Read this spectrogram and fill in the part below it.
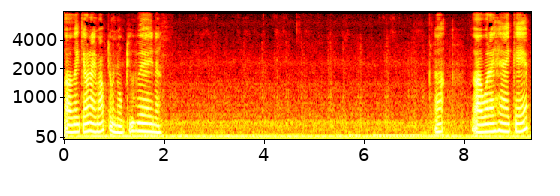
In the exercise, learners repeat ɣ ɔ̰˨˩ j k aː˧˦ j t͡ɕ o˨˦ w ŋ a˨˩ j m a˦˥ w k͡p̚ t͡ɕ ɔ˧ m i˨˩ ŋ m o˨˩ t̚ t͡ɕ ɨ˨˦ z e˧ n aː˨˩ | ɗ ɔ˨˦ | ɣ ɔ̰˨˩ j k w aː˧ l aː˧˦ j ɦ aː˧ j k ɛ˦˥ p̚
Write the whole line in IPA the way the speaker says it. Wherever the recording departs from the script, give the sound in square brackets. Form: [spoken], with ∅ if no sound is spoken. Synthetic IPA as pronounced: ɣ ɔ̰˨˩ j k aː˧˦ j t͡ɕ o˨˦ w [n] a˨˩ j m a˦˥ w k͡p̚ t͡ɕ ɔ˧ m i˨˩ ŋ m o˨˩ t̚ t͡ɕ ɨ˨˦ [v] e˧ n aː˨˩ | ɗ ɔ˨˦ | ɣ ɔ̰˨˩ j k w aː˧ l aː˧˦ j ɦ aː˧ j k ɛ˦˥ p̚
